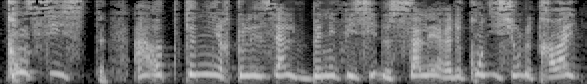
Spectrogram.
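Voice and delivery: very high, strident-pitched speechifying. A narrator's reading. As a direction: drown out the objection without stopping. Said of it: "d'une voix encore plus forte". (d'une voix forte, en militante indignée)

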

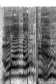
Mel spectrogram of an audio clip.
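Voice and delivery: high-pitched squeaky companion; thin high character voice; Wilson, injured sidekick. Acted. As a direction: pipe up in a high, put-on voice.

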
